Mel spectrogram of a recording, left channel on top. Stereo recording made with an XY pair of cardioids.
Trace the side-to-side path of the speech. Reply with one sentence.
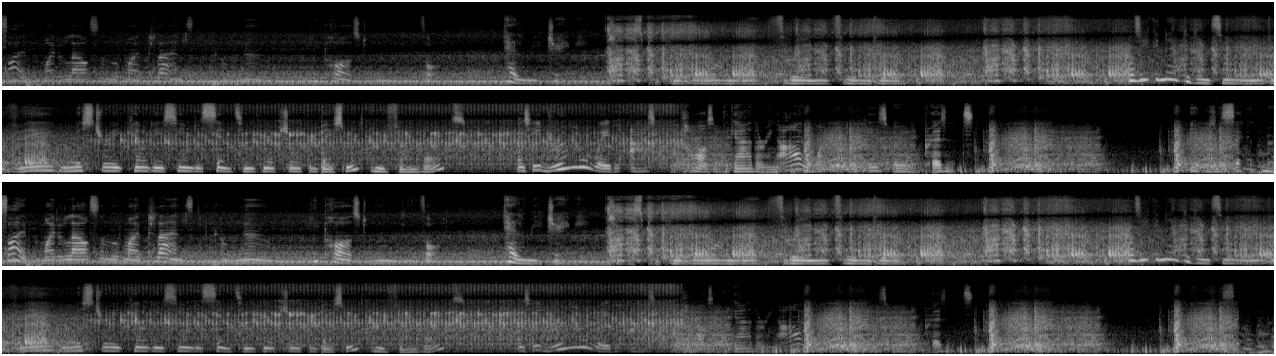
In this clip you hear the speech travel towards the left.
